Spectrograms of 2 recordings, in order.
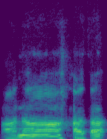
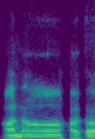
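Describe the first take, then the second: First: The word is said with four syllables, including 'ha'. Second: The same.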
